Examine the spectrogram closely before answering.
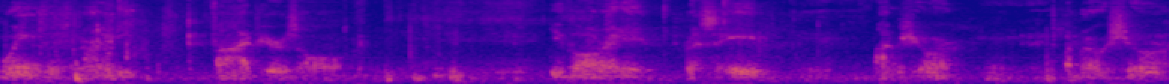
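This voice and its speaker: With noticeable background noise around it, the whispering moves at a fairly slow pace. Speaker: public commenter at county meeting. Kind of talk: public comment statement.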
